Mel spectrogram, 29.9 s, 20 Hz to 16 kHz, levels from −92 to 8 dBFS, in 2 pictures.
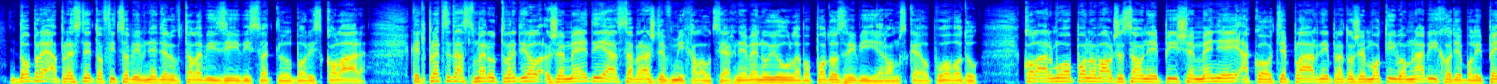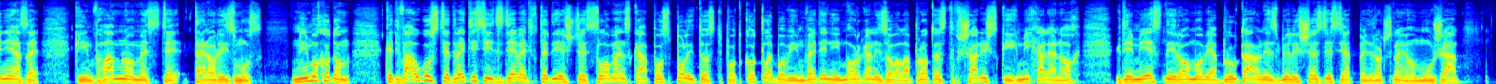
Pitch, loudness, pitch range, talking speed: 120 Hz, -20 LUFS, 105-135 Hz, 150 wpm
